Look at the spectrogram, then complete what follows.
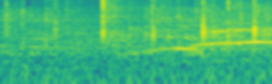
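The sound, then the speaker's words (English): A baseball stadium crowd cheers as a fan throws the baseball to a much younger fan, a diffuse roar swelling slightly with scattered claps and a rising whistle-like tone cutting through. “As a fan gets a cheer for throwing the baseball to a much younger fan.”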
